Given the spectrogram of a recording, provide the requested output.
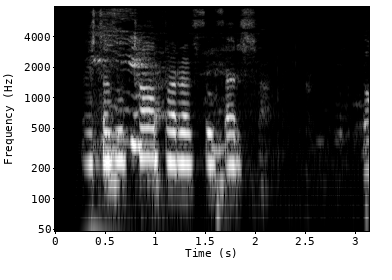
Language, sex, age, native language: Icelandic, male, 13, Icelandic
